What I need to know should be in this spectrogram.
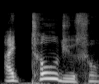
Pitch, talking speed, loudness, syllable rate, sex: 180 Hz, 240 wpm, -18 LUFS, 4.5 syllables/s, male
